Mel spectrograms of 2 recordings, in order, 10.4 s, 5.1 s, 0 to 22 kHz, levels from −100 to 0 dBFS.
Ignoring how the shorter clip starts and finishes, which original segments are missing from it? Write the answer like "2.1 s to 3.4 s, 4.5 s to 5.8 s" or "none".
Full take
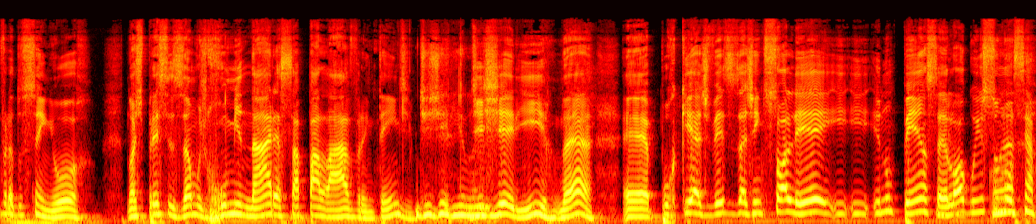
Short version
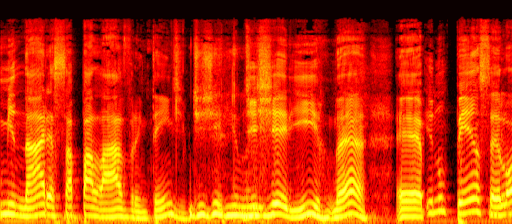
6.5 s to 8.7 s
